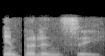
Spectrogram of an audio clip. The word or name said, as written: impotency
